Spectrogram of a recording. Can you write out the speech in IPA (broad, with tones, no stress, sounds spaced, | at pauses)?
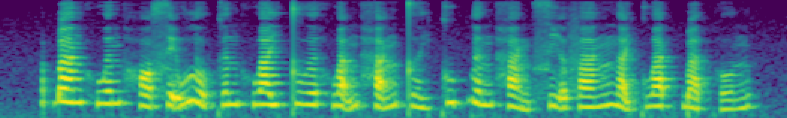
ɓ a˧ ŋ h w ə˨˦ n h ɔ˧˩ s ḛ˧˥ w l o˧˩ k ə˧ n h w a˧ j t̪ u˧ ə̯ h w a̰˧˥ n h a̰˧˥ ŋ t̪ ə̤˨˩ j k u˦˥ p̚ l ə˨˦ n h a˧˩ ŋ s ḭ˧˨ ə̯ f a˨˦ ŋ n a̰˧˨ j k w a˦˥ k̚ ɓ a˨˩ t̚ h o˨˦ n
